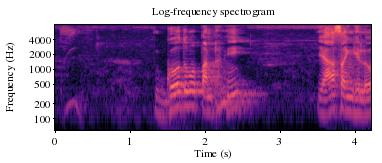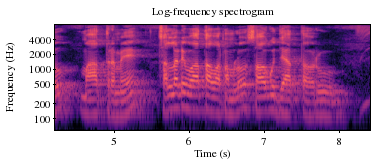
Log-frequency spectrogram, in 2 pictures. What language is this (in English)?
Telugu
